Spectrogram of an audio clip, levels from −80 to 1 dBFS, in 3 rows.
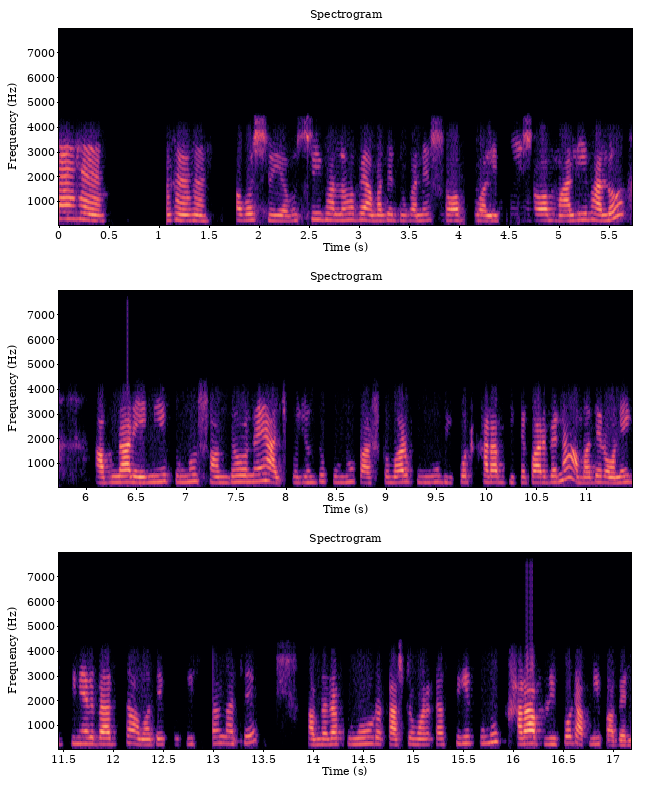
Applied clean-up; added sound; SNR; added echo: none; none; none; none.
